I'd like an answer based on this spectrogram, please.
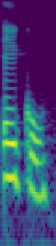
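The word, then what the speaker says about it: echo: फिर ये है एको, क्या है, एको, तो इसका प्रोनाउंसिएशन एको है, यहाँ पर आप देख सकते हैं हिंदी में लिखा है एको, क्या बन रहा है, एको, एकऊ करके जैसे ये लिखा है एकऊ, इस तरीके से आप पढ़ दें, नहीं, एको।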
